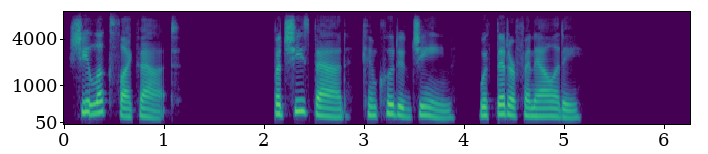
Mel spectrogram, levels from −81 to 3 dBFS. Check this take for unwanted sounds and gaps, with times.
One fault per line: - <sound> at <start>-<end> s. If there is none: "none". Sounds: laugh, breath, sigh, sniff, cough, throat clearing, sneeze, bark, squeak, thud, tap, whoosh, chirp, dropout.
none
